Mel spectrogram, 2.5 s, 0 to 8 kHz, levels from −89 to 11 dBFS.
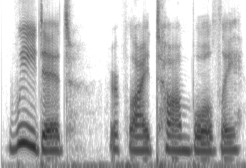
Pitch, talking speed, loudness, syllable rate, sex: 230 Hz, 120 wpm, -17 LUFS, 3.5 syllables/s, female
